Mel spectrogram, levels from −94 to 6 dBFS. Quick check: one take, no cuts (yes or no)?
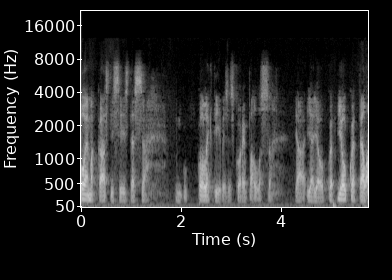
yes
